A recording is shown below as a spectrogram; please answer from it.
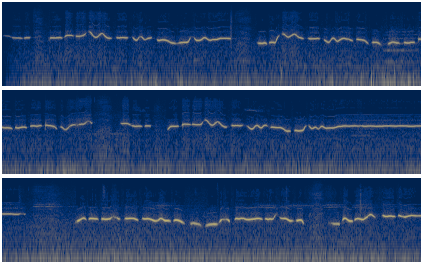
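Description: A man whistling a tune through pursed lips: a single clear, high melody line that wavers and glides from note to note in phrases. About two-thirds of the way in he holds one long steady note, breaks off briefly, then goes on with a lower phrase.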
